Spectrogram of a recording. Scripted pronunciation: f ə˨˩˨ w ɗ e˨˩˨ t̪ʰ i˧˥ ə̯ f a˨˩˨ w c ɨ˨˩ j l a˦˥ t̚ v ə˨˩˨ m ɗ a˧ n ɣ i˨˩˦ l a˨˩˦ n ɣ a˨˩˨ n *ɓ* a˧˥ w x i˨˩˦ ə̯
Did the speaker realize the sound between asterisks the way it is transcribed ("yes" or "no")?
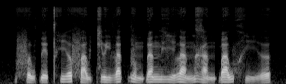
yes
